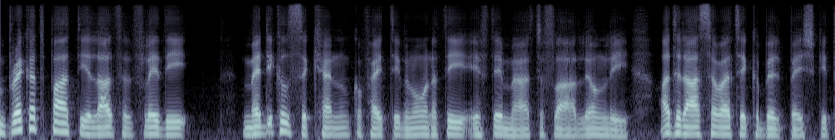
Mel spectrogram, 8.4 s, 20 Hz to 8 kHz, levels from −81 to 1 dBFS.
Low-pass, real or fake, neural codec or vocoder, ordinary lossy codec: 7.2 kHz; fake; codec, 16 kHz, 0.2 kbps, FocalCodec; none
